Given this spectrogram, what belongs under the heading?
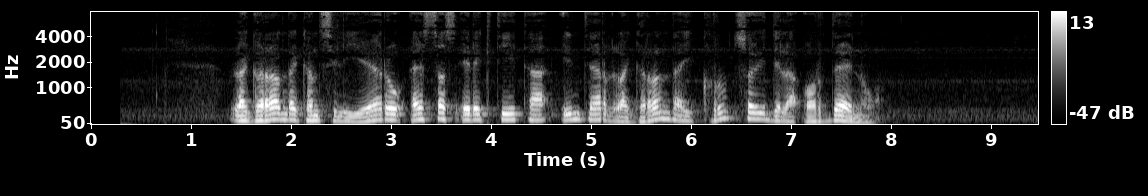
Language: Esperanto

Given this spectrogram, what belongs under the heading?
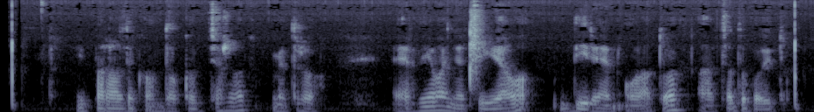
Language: Basque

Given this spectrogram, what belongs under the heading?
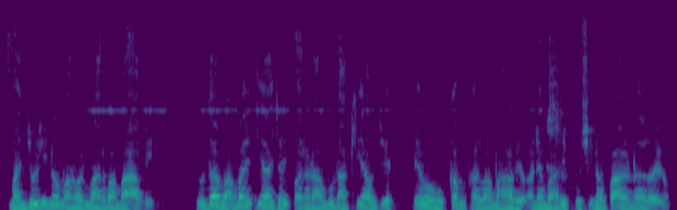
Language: Gujarati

